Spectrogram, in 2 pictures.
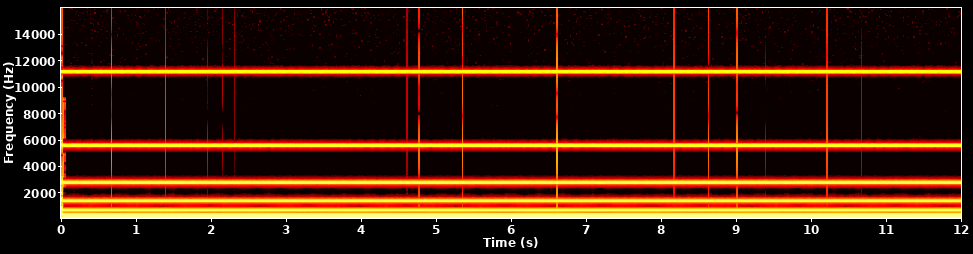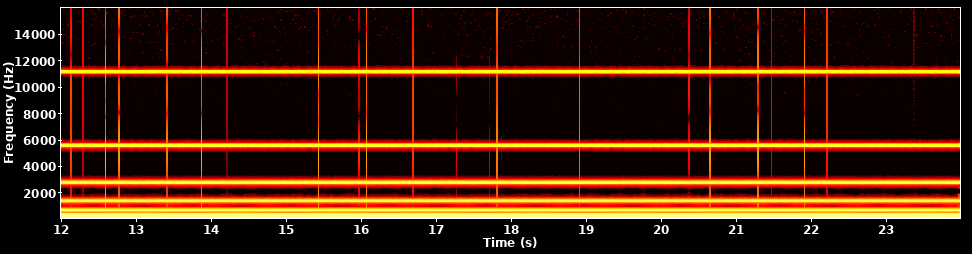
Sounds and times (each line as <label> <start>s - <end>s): shepard tone 23.8s - 23.9s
